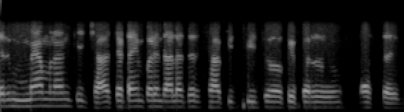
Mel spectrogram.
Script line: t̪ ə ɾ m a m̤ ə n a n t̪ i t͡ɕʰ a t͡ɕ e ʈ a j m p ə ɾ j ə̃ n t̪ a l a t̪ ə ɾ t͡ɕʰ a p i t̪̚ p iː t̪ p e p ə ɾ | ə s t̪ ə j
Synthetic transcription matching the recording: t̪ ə ɾ m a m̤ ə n a n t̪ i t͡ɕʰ a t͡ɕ a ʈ a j m p ə ɾ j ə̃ n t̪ a l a t̪ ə ɾ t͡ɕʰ a p i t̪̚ p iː t̪ p e p ə ɾ | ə s t̪ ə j

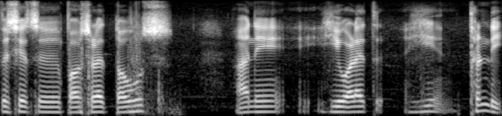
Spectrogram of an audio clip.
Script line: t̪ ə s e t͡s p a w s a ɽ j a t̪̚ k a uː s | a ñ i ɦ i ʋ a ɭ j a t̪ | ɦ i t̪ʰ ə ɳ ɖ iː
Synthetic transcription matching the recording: t̪ ə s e t͡s p a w s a ɭ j a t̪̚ p a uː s | a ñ i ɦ i ʋ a ɭ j a t̪ | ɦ i t̪ʰ ə ɳ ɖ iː

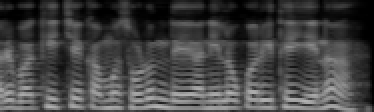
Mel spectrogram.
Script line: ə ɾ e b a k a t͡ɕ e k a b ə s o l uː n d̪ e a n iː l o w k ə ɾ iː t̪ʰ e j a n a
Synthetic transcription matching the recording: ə ɾ e b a k i t͡ɕ e k a m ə s o ɽ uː n d̪ e a n i l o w k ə ɾ i t̪ʰ e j e n a

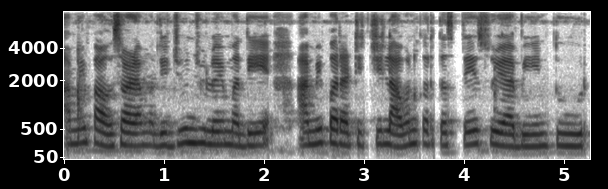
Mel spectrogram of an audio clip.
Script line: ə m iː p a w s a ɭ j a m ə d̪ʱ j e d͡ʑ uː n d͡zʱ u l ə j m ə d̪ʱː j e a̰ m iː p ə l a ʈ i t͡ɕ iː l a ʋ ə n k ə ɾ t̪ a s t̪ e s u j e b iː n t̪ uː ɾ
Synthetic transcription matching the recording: a m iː p a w s a ɭ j a m ə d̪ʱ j e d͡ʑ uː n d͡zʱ u l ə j m ə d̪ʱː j e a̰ m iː p ə ɾ a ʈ i t͡ɕ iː l a ʋ ə n k ə ɾ t̪ ə s t̪ e s u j a b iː n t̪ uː ɾ

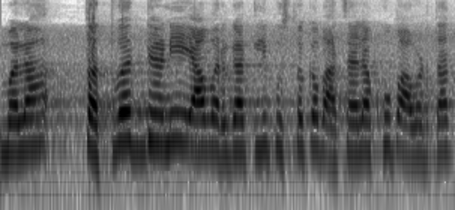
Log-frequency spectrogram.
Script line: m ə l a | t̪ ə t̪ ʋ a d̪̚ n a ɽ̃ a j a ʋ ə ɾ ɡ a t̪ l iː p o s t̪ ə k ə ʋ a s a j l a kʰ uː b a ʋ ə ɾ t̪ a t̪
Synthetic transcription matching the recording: m ə l a | t̪ ə t̪ ʋ ə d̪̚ n a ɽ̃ i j a ʋ ə ɾ ɡ a t̪ l iː p u s t̪ ə k ə ʋ a t͡s a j l a kʰ uː p a ʋ ə ɽ t̪ a t̪

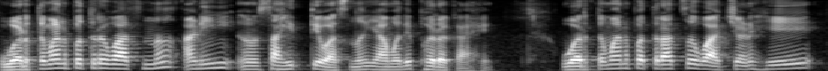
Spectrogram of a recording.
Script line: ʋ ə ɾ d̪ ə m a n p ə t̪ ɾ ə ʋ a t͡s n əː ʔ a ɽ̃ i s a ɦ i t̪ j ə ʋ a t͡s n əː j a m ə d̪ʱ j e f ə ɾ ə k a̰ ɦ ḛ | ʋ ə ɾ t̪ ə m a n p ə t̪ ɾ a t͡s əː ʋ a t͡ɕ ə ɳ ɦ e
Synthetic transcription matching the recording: ʋ ə ɾ t̪ ə m a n p ə t̪ ɾ ə ʋ a t͡s n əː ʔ a ɽ̃ i s a ɦ i t̪ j ə ʋ a t͡s n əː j a m ə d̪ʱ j e f ə ɾ ə k a̰ ɦ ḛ | ʋ ə ɾ t̪ ə m a n p ə t̪ ɾ a t͡s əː ʋ a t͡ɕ ə ɳ ɦ e

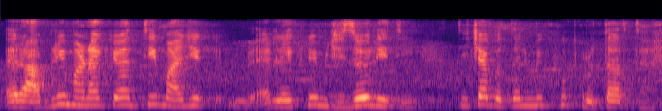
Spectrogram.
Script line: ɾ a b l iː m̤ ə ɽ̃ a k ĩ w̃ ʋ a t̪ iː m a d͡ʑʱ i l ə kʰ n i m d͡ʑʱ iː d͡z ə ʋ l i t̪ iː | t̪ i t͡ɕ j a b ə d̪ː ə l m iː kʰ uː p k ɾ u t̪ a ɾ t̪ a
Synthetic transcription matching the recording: ɾ a b l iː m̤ ə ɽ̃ a k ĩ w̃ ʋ a t̪ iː m a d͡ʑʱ i l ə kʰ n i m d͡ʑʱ i d͡z ə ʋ l i t̪ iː | t̪ i t͡ɕ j a b ə d̪ː ə l m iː kʰ uː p k ɾ u t̪ a ɾ t̪ a

